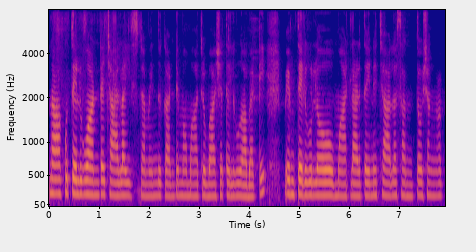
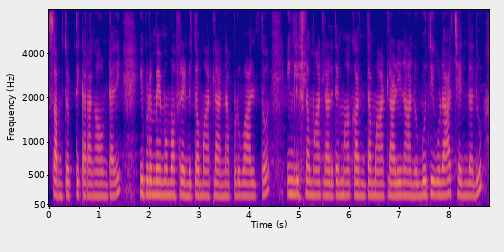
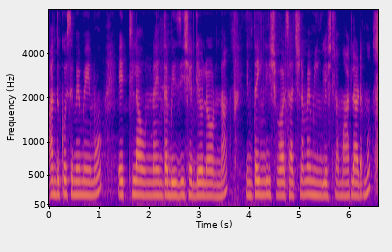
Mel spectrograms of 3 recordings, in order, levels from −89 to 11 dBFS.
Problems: background sounds at intervals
